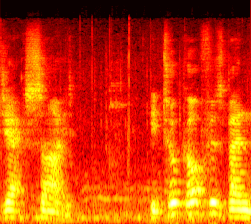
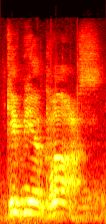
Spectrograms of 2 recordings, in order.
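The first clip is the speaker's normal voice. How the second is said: demanding; 7 semitones higher than usual. A narrator's reading. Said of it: "he demanded".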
